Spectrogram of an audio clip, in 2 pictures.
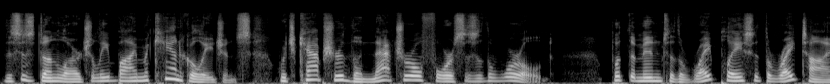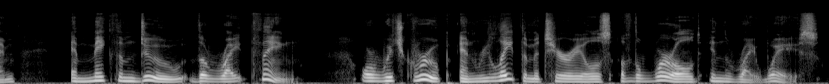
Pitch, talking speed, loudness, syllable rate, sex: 150 Hz, 165 wpm, -19 LUFS, 4.4 syllables/s, male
